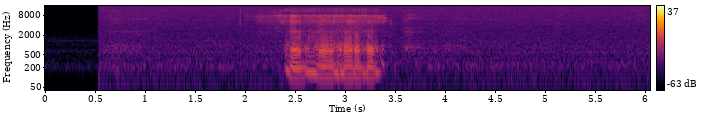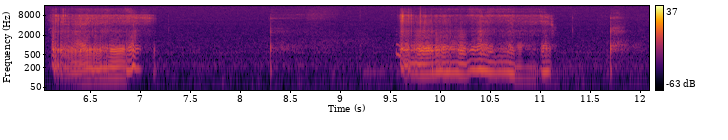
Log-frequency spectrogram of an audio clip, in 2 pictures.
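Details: Cavalier King Charles Spaniel named Chalsuni snoring while asleep indoors; three loud rasping snores with a fluttering harmonic rattle, each about a second long, spaced roughly every three to four seconds over a steady low room hum.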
